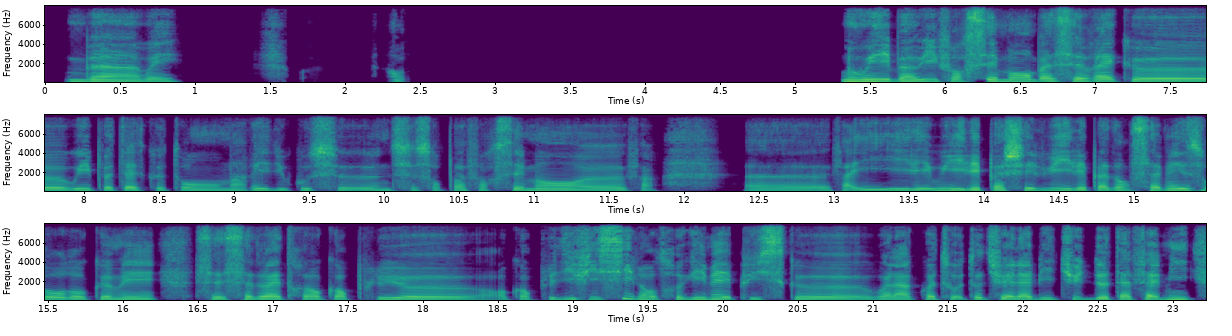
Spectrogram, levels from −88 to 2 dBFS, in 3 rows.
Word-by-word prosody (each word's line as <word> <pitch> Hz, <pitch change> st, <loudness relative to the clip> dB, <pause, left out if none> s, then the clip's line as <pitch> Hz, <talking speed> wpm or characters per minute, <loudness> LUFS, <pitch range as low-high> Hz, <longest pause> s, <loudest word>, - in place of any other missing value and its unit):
Mmh, 180 Hz, -1 st, -4 dB
ben, 165 Hz, -2 st, +2 dB
oui. 170 Hz, -3 st, -4 dB, 1.4 s
En -, -, -9 dB, 2.9 s
Oui, 195 Hz, +2 st, +4 dB
bah 165 Hz, -2 st, +1 dB
oui, 195 Hz, +4 st, 0 dB
forcément, 180 Hz, +3 st, +3 dB
bah 165 Hz, -3 st, +1 dB
c'est 170 Hz, +2 st, +4 dB
vrai 180 Hz, +2 st, +2 dB
que, 160 Hz, -3 st, +2 dB
oui, 190 Hz, +2 st, -2 dB
peut-être 165 Hz, -1 st, -2 dB
que 165 Hz, -, -9 dB
ton 155 Hz, 0 st, -6 dB
mari, 160 Hz, +4 st, -6 dB
du 160 Hz, 0 st, -9 dB
coup 185 Hz, +4 st, -9 dB
se 145 Hz, -4 st, -1 dB
ne 145 Hz, -, -9 dB
se 150 Hz, +2 st, -1 dB
sent 155 Hz, +1 st, 0 dB
pas 165 Hz, 0 st, -5 dB
forcément, 170 Hz, +1 st, -2 dB
heu, 145 Hz, 0 st, -4 dB
enfin, 145 Hz, 0 st, -10 dB, 0.6 s
heu, 130 Hz, -2 st, -7 dB
enfin 135 Hz, -, -5 dB
i 150 Hz, +3 st, -4 dB
il 150 Hz, -, -2 dB
est, -, -, -2 dB
oui, 185 Hz, -2 st, -1 dB
il 150 Hz, -, -1 dB
est 155 Hz, -, +6 dB
pas 165 Hz, +1 st, -1 dB
chez 200 Hz, +6 st, +8 dB
lui, 195 Hz, -1 st, -1 dB
il 165 Hz, -, -1 dB
est 160 Hz, -, +2 dB
pas 165 Hz, -1 st, -1 dB
dans 155 Hz, -1 st, -3 dB
sa 165 Hz, +3 st, +5 dB
maison. 190 Hz, +3 st, +1 dB
Donc, 160 Hz, -1 st, -3 dB
heu, 155 Hz, -, 0 dB
mais 150 Hz, -1 st, -2 dB, 0.3 s
c'est 145 Hz, -2 st, -1 dB
ça 165 Hz, +4 st, +3 dB
doit 160 Hz, 0 st, +2 dB
être 160 Hz, +1 st, -1 dB
encore 160 Hz, 0 st, -2 dB
plus, 180 Hz, -2 st, -4 dB
heu, 150 Hz, -1 st, -1 dB, 0.2 s
encore 155 Hz, -1 st, -7 dB
plus 175 Hz, -, -9 dB
«difficile» 200 Hz, -, +3 dB
entre 170 Hz, -1 st, -4 dB
guillemets 200 Hz, +5 st, +1 dB
puisque, 155 Hz, -2 st, +3 dB
heu, 140 Hz, -4 st, -2 dB
voilà 170 Hz, +4 st, 0 dB
quoi, 165 Hz, +1 st, -2 dB
toi 160 Hz, -, -4 dB
toi 185 Hz, -, -3 dB
tu 175 Hz, 0 st, +1 dB
as 165 Hz, -, +3 dB
l'habitude 165 Hz, +4 st, 0 dB
de 170 Hz, +1 st, +3 dB
ta 165 Hz, -1 st, 0 dB
famille. 180 Hz, +4 st, +1 dB
160 Hz, 185 wpm, -24 LUFS, 155-175 Hz, 2.9 s, chez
